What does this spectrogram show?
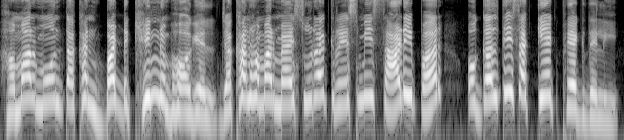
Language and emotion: Maithili, angry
